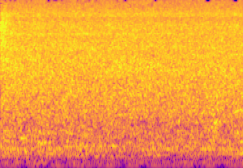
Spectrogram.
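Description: Steady, even hiss of background noise.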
